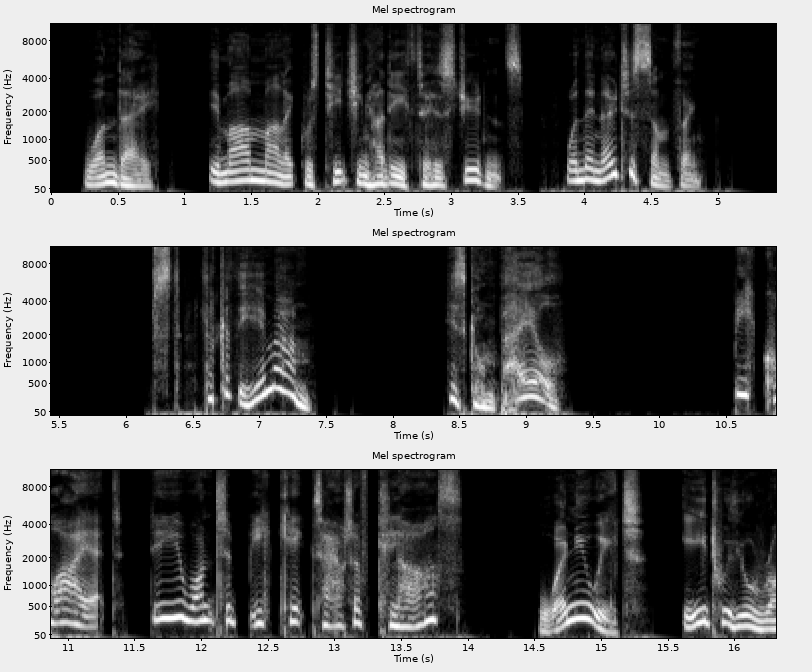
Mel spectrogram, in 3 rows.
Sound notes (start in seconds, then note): 8.3 urgent whisper; 11.3 whisper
